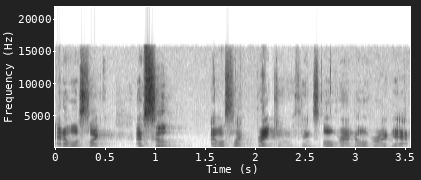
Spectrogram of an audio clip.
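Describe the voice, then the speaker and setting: This man talks at a fairly quick pace with a non-native accent and a bright, sharp tone. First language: not English. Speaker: software developer. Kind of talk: conference talk. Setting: stage with audience. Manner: halting, many fillers and repeats.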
